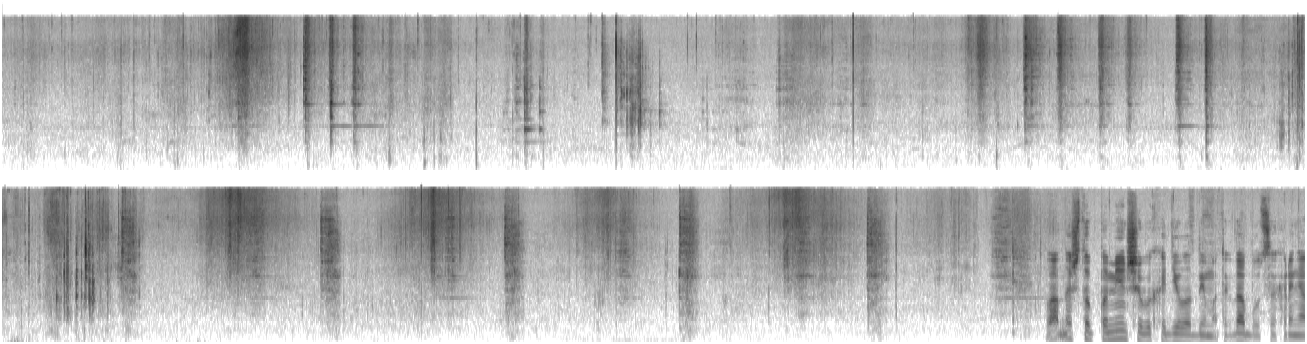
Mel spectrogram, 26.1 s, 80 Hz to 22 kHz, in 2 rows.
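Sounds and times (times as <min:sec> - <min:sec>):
soil tossed onto pine needles: 0:00.0 - 0:05.4, 0:06.0 - 0:23.6
shovel scraping soil: 0:02.1 - 0:04.4, 0:07.1 - 0:08.8, 0:09.6 - 0:23.6.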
